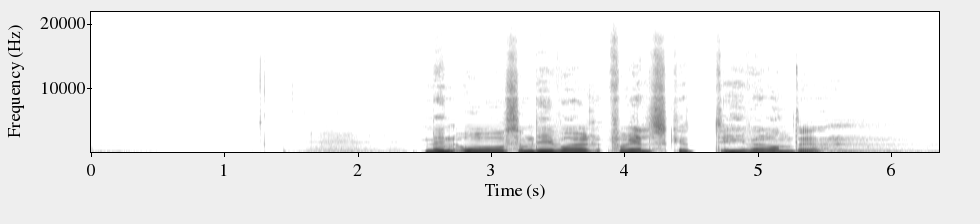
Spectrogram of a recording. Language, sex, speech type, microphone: Norwegian, male, read, Shure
